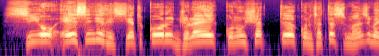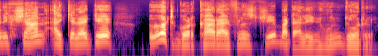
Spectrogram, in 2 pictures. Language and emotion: Kashmiri, neutral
